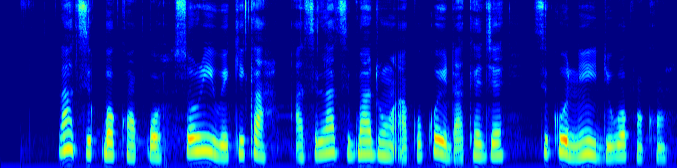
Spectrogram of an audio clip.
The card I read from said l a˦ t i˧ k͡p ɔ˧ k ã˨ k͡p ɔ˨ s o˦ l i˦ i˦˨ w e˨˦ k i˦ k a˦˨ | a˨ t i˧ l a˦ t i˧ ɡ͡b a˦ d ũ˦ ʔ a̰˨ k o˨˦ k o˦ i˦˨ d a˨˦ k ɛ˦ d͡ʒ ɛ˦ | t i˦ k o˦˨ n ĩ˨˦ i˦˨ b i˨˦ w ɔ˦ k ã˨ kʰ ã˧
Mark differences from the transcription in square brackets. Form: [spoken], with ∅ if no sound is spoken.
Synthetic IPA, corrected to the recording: l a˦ t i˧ k͡p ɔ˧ k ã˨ k͡p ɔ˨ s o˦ [ɾ] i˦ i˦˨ w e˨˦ k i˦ k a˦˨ | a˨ t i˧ l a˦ t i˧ ɡ͡b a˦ d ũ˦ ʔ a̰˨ k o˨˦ k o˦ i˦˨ d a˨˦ k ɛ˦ d͡ʒ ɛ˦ | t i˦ k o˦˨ n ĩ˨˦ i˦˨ [d] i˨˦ w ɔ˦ k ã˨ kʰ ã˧

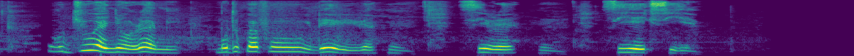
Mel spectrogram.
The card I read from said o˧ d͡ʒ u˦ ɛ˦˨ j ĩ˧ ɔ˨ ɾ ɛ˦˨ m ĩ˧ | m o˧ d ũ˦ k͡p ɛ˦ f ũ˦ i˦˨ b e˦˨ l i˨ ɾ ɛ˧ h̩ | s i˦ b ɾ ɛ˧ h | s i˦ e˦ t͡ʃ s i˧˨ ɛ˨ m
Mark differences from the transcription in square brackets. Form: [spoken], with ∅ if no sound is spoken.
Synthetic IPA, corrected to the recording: o˧ d͡ʒ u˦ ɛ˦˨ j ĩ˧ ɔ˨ ɾ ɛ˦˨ m ĩ˧ | m o˧ d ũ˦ k͡p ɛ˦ f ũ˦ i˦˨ b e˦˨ [ɾ] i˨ ɾ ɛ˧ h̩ | s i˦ [∅] ɾ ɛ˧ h | s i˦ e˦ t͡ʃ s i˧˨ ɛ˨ m

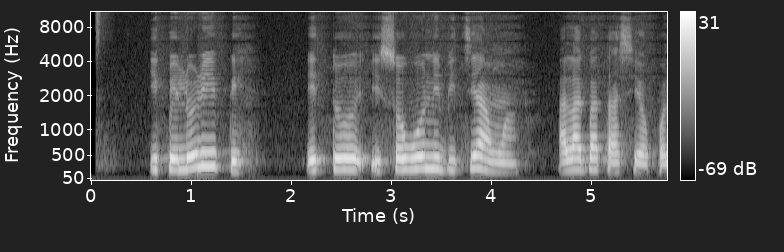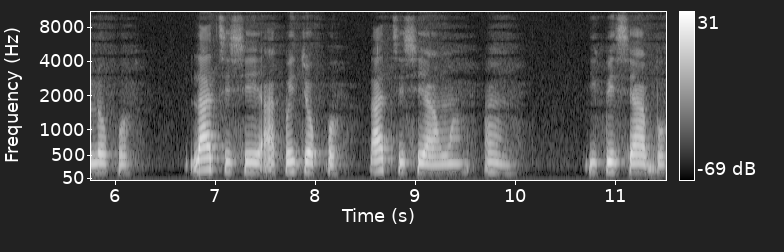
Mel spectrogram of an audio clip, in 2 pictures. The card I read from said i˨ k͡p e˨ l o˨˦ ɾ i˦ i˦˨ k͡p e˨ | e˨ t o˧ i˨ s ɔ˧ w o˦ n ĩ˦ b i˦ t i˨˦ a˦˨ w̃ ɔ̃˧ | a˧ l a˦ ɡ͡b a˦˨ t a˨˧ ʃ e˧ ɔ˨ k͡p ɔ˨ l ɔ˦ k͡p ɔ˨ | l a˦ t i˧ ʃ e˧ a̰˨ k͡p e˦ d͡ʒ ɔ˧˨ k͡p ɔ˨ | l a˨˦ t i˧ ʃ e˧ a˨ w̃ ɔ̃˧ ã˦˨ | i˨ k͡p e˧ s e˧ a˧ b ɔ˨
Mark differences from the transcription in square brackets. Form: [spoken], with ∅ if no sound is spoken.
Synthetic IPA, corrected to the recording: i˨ k͡p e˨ l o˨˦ ɾ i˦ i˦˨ k͡p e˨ | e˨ t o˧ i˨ s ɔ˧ w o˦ n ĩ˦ b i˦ t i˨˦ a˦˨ w̃ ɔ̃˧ | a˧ l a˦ ɡ͡b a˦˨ t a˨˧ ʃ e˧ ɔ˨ k͡p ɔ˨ l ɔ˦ k͡p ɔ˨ | l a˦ t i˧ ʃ e˧ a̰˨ k͡p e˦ d͡ʒ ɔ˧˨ k͡p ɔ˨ | l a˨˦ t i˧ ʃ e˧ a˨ w̃ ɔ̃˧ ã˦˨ | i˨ k͡p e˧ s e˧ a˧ b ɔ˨

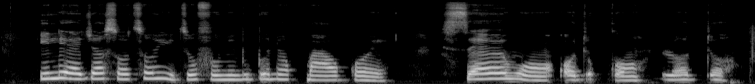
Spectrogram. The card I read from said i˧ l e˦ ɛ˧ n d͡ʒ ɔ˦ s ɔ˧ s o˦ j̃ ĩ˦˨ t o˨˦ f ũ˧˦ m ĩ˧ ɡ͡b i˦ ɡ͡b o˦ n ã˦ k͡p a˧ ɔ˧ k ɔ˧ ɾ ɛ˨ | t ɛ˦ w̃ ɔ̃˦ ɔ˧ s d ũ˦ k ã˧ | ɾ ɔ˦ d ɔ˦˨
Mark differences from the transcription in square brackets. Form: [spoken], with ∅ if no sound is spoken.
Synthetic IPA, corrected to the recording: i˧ l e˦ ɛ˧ [∅] d͡ʒ ɔ˦ s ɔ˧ [t] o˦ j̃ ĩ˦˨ t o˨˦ f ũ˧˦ m ĩ˧ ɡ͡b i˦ ɡ͡b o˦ n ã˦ k͡p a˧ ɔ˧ k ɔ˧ ɾ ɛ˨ | [s] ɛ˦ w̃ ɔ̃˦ ɔ˧ [∅] d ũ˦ k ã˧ | [l] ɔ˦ d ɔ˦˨

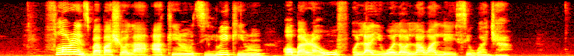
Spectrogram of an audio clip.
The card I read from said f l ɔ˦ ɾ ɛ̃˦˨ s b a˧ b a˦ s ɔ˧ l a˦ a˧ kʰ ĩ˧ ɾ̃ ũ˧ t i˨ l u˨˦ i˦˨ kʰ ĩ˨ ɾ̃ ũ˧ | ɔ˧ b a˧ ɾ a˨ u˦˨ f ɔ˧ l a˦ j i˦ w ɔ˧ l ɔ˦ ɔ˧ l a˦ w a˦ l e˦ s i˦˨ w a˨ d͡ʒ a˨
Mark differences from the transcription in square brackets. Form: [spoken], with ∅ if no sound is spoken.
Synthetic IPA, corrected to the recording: f l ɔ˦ ɾ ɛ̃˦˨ s b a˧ b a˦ [ʃ] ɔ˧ l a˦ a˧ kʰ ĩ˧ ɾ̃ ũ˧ t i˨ l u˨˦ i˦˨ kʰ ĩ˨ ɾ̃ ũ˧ | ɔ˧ b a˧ ɾ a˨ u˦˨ f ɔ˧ l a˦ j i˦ w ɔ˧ l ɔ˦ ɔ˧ l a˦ w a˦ l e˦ s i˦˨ w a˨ d͡ʒ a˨

